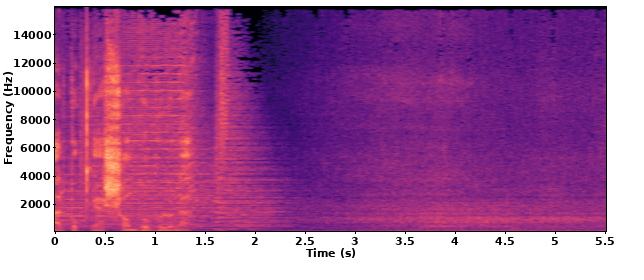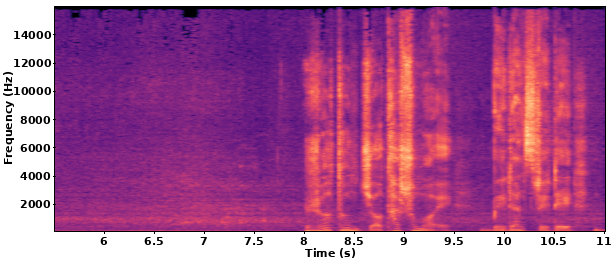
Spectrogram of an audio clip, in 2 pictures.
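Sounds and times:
passing vehicles rumble: 0:00.0 - 0:11.0.

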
